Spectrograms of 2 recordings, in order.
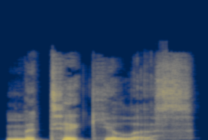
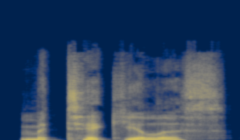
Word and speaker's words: meticulous: And this word has four syllables. And the stress is on that second syllable. Meticulous. Meticulous. That first syllable also has that schwa, that a sound, that reduced vowel sound.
